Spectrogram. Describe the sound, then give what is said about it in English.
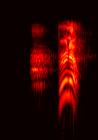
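A dog barks twice, a short rough bark followed by a louder, higher, more tonal one, with brief silence before them. “The dog disagrees.”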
